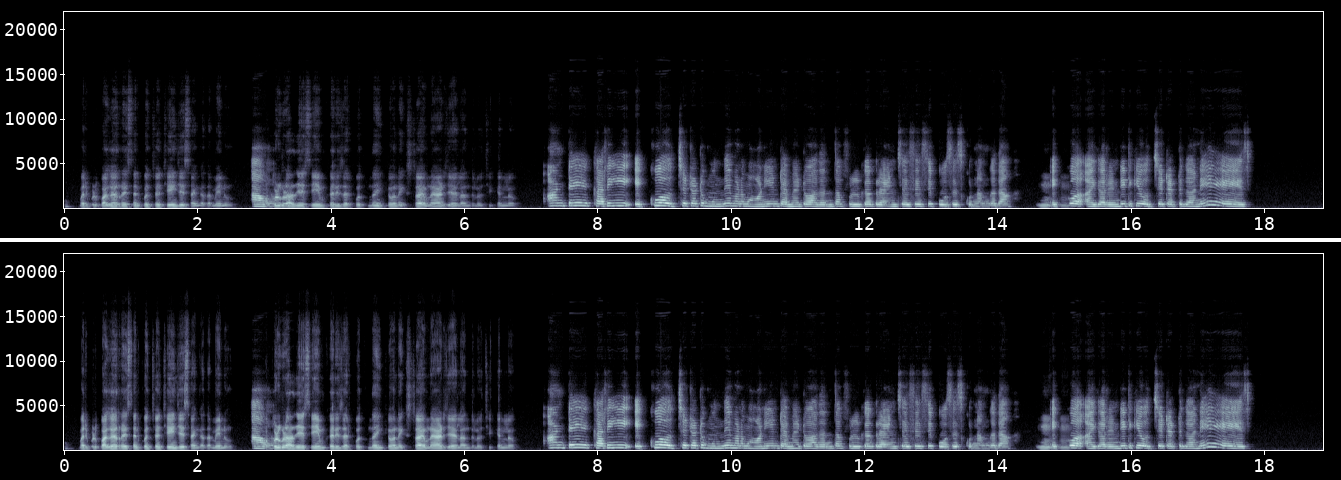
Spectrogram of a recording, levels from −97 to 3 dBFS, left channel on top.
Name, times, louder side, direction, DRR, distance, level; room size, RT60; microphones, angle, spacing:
voice 1, 0.2-2.5 3.1-6.7 14.6-15.1, right 5 dB, 65° right, 0.4 m, -27 dB
voice 2, 2.8-3.2 7.2-14.2 14.8-17.8, right 1 dB, 5° right, 0.5 m, -23 dB
5.0 x 2.2 x 2.2 m
head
